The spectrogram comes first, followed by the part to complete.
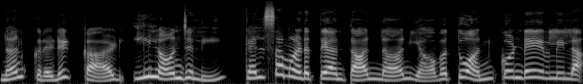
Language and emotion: Kannada, surprised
